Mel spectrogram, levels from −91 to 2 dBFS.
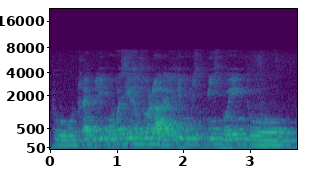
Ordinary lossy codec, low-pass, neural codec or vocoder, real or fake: none; none; none; real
